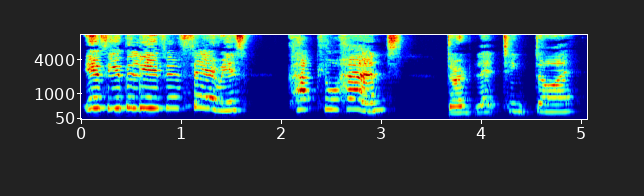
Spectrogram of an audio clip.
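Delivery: high, loud slow plea; calling out. A narrator's reading. Peter calling to all children, high, loud and slow. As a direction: call to every dreaming child. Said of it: "Peter called to every child".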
